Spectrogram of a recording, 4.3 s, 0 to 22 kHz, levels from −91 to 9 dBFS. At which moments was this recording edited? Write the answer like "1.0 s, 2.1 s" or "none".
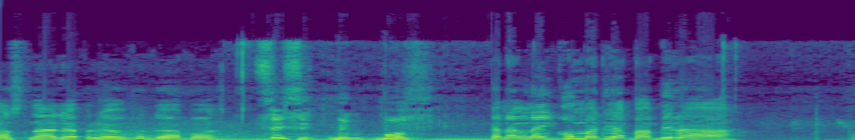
none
